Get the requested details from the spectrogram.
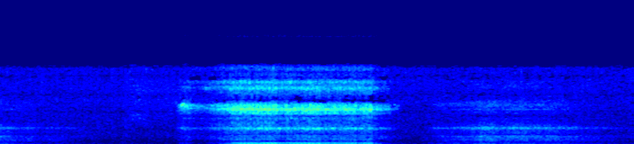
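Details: Person snoring loudly during sleep: one loud, rough, rattling snore on a breath in, with quieter breathing before and after.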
